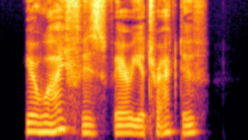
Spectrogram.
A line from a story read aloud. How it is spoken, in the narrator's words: he sighed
